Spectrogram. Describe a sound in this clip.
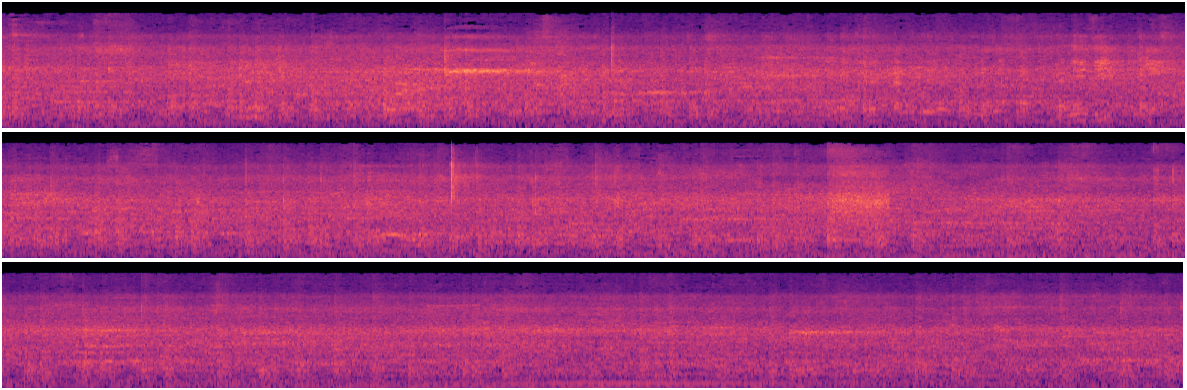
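A crowd murmurs indistinctly throughout a large echoing hall.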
